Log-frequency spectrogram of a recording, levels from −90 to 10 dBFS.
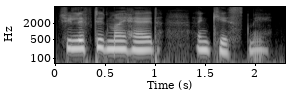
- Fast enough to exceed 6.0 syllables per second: No, 5.1 syllables/s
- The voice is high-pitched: Yes, high, 205 Hz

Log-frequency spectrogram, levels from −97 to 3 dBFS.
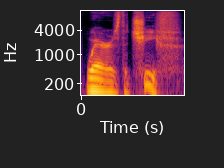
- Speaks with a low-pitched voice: Yes, low, 120 Hz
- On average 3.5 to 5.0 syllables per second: No, 5.4 syllables/s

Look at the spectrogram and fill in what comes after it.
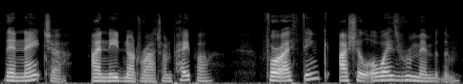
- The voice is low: No, medium, 170 Hz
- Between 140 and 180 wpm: No, fast, 205 wpm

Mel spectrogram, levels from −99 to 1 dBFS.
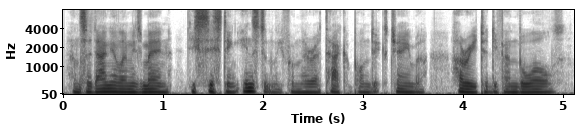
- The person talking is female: No, male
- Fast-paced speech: Yes, fast, 225 wpm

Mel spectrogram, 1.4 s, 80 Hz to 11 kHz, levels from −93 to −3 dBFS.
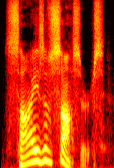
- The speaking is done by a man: Yes, male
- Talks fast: No, slow, 125 wpm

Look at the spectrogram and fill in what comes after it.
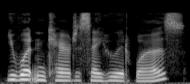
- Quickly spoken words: Yes, fast, 250 wpm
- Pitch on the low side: No, medium, 185 Hz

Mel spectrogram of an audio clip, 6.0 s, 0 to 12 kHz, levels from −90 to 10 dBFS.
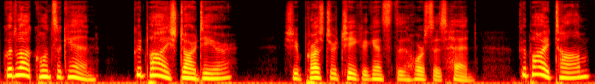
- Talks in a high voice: No, medium, 170 Hz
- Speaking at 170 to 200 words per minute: Yes, average, 190 wpm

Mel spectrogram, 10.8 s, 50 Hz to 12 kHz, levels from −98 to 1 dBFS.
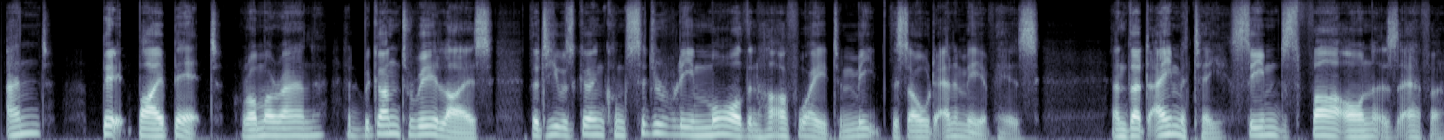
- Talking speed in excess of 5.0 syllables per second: Yes, 5.3 syllables/s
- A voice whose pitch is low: Yes, low, 120 Hz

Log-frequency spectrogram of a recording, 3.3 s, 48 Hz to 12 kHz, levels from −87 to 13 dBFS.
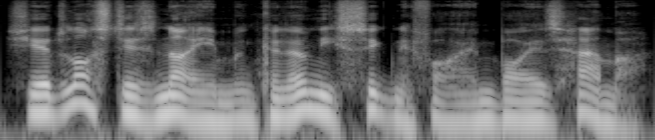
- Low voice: Yes, low, 120 Hz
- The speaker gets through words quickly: Yes, fast, 240 wpm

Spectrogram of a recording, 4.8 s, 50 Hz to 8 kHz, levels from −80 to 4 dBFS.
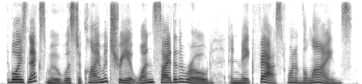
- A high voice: Yes, high, 215 Hz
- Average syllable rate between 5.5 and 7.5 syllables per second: Yes, 5.7 syllables/s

